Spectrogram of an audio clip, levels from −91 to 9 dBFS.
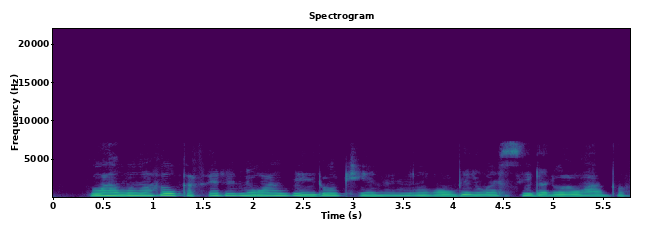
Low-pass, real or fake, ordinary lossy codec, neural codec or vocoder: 7.2 kHz; fake; none; codec, 16 kHz, 1 kbps, FreqCodec, larger model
